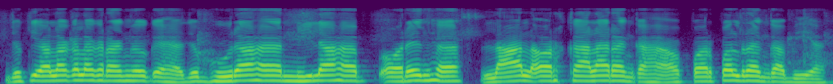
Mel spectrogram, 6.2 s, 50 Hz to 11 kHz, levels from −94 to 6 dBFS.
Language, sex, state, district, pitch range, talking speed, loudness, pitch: Hindi, male, Jharkhand, Garhwa, 170-195 Hz, 250 wpm, -12 LUFS, 185 Hz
